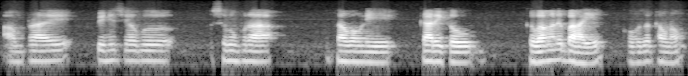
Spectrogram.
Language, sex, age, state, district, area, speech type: Bodo, male, 18-30, Assam, Kokrajhar, rural, spontaneous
